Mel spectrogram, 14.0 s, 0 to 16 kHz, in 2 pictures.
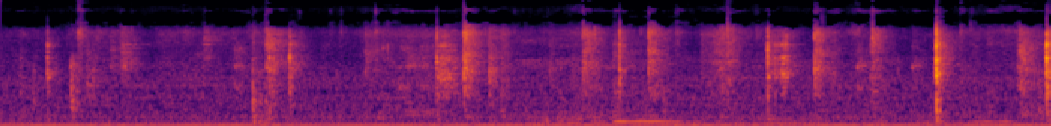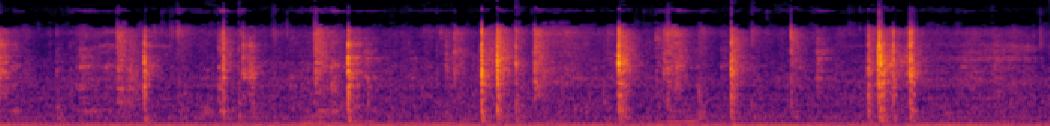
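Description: Scattered light clicks and taps, irregular and a dozen or more in all, from hands handling a Cat 5 network cable and its plastic RJ45 plug, over a steady low hum.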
